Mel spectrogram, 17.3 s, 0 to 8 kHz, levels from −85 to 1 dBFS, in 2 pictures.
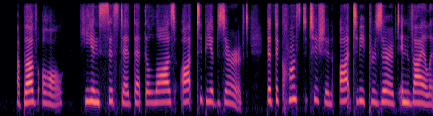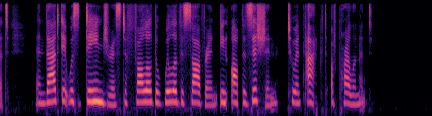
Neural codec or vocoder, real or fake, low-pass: codec, 16 kHz, 1 kbps, FunCodec, trained on LibriTTS, 50 frames a second; fake; 7.2 kHz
